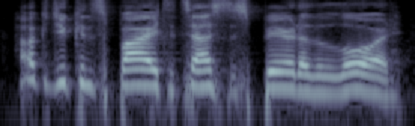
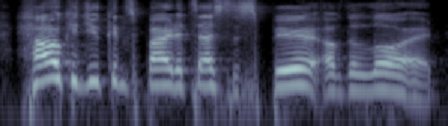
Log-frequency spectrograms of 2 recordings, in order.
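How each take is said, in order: Both takes have the same delivery.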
